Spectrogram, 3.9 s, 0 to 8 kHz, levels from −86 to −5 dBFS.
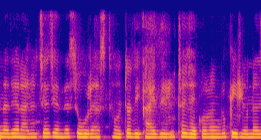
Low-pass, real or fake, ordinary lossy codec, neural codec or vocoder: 7.2 kHz; fake; none; codec, 16 kHz, 2 kbps, X-Codec, HuBERT features, trained on balanced general audio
